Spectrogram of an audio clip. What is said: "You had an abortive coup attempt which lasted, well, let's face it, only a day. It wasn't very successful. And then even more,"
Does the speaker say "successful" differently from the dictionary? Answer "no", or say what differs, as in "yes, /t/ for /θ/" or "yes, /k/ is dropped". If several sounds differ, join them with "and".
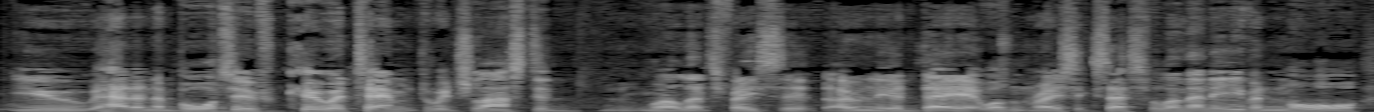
no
